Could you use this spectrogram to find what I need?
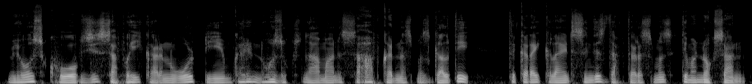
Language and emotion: Kashmiri, fearful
